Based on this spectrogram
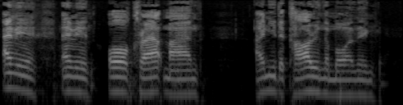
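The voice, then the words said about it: Put-on foreign accent. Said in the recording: “Why does he got to have that accent? ... It's definitely going to be foreign, some language.”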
